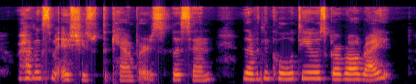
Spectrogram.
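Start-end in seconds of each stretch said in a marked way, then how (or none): none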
